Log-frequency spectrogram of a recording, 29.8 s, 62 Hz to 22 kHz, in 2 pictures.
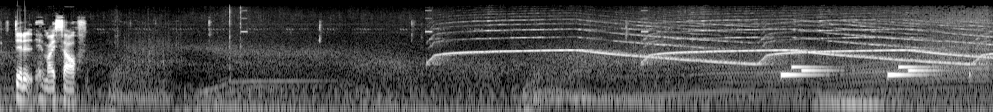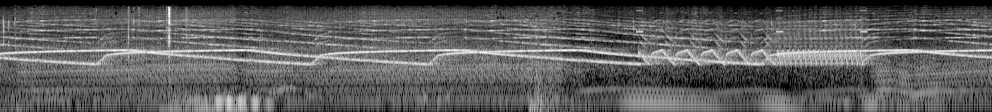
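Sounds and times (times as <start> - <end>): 
speech: 0.2 - 1.4
police car siren wailing while responding code three: 6.5 - 29.7
police car horn blasts: 11.7 - 14.7.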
